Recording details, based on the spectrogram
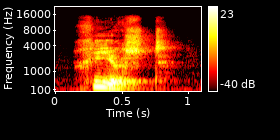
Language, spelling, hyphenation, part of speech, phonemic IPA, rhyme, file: Dutch, gierst, gierst, noun, /xiːrst/, -iːrst, Nl-gierst.ogg
- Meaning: millet (any of a group of various types of grass or its grains used as food)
